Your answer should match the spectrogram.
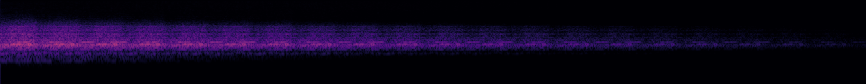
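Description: The last sustained synth tone of a psytrance track, with no beat under it, fading out steadily until it is almost gone near the end.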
